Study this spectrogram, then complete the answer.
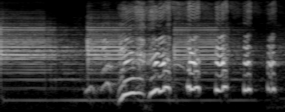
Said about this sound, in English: I have to tell you that I never remember to change my phone alarm sound away from that, so that is the nightmare noise that wakes me up every single morning.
